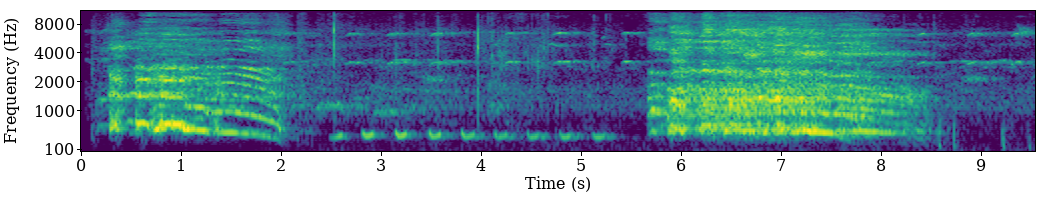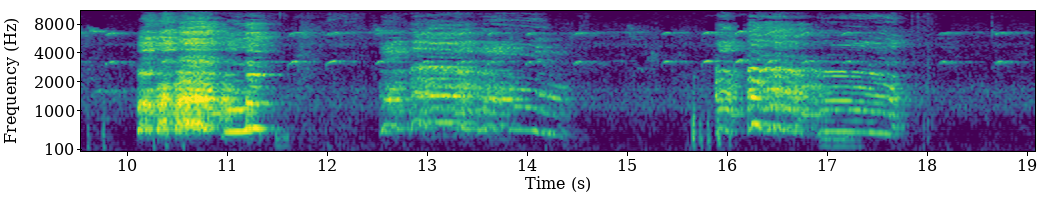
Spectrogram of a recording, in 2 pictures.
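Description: Aseel roosters crowing: five long crows, several trailing off downward at the end. Between the first two crows comes a run of low clucks, about four a second.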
